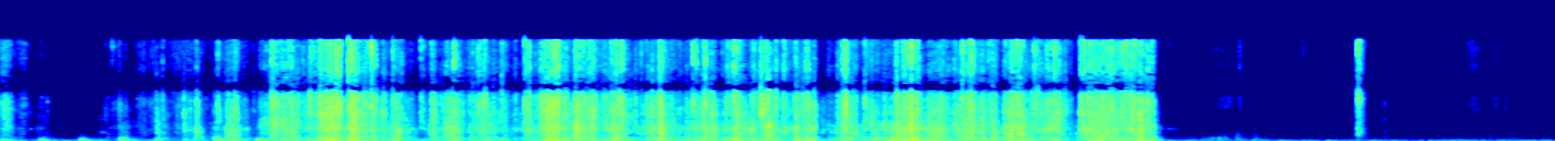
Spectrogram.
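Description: Clear plastic zip-lock bag crinkling and rustling as a hand rummages through the thin wooden offcuts inside it. The crinkling cuts off suddenly about three-quarters of the way through, and a single click follows near the end.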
